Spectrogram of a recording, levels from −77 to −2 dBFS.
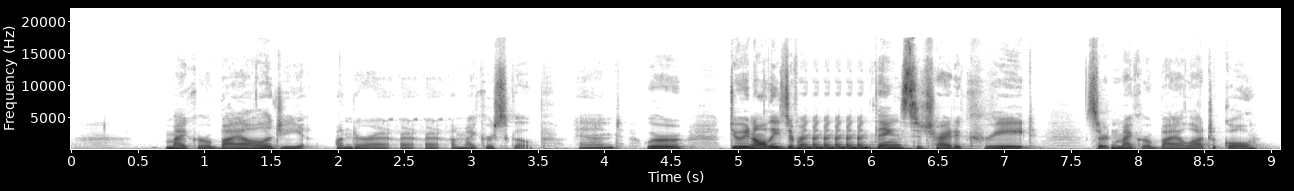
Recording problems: audio stuttering; at 2.5 s and at 5.5 s

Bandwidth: 17.5 kHz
